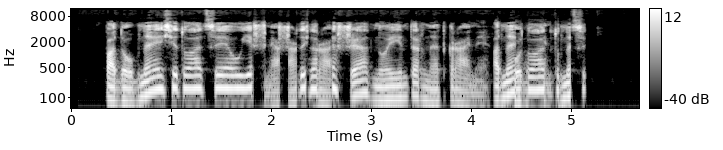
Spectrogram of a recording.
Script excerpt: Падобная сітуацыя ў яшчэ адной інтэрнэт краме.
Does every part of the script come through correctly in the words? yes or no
no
